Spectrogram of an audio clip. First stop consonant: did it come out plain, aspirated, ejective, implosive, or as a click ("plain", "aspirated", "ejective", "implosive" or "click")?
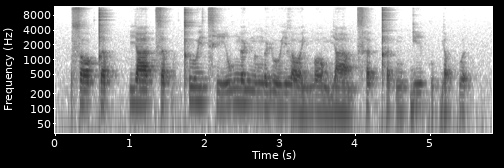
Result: plain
